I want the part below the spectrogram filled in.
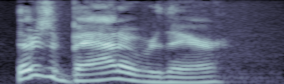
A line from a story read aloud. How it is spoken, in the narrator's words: She calmly says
